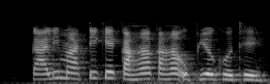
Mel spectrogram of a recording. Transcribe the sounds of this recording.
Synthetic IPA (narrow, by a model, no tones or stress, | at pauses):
kaːlimaːʈikekɐɦãkɐɦãʔʊpjoːɡɦoːt̪eː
